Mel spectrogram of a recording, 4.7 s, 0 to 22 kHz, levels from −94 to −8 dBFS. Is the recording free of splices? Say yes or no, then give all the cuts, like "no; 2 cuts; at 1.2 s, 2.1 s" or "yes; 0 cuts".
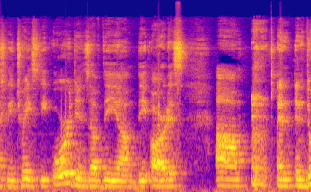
yes; 0 cuts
